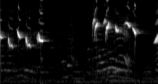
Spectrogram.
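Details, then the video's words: Greater green leafbird in lively song aimed at stimulating young leafbirds: quick falling whistles, a pause, then a tumbling cluster of higher sharp notes and a final rising whistle. "PANCINGAN CUCAK IJO GACOR INI MAMPU MENAIKAN EMOSI IJO BAHAN AGAR BUNYI GACOR"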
